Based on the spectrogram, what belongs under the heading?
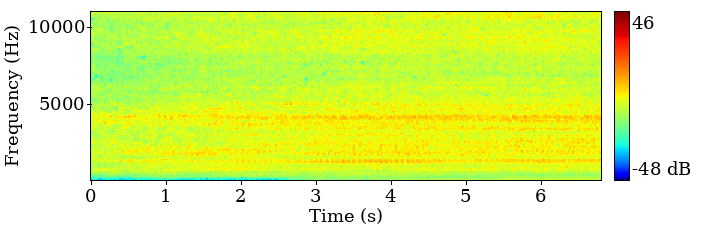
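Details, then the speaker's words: Toyota 1ZZ-FE petrol engine idling with about half a litre of solvent poured into cylinders for decoking, plugs removed then refitted: uneven lumpy idle with shifting pitch, trying to stall; rough running after solvent decoking. "n'aime pas trop ce qu'on a versé dans les cylindres, il essaie de caler, sape, il ne survivra à rien."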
